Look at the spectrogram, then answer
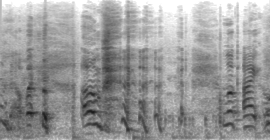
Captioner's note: laughs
